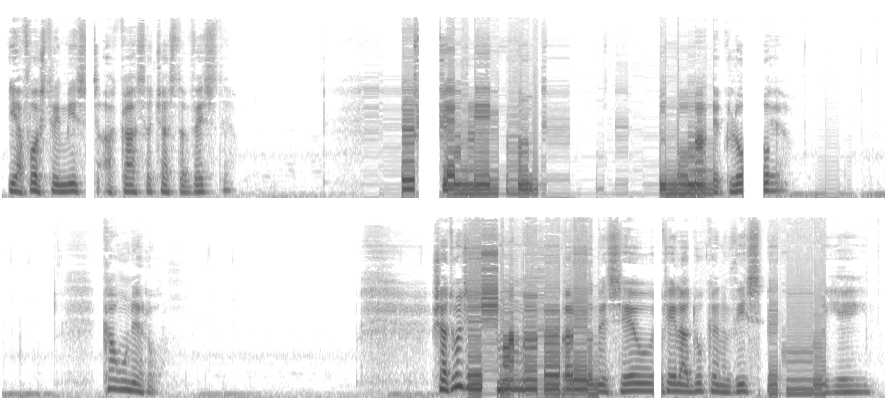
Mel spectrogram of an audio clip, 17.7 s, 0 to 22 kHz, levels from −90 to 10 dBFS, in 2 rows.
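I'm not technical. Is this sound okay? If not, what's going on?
No, there are two kinds of trouble in this speech.

The first is a digital broadcast dropout, and it happens four times: 0.83 to 0.97 s, 4.16 to 4.42 s, 7.40 to 7.67 s, and 15.34 to 15.47 s. The receiver lost the signal for a moment and simply went quiet until good data came back. The sound snaps off almost instantly and leaves a hole, a short one of about a tenth of a second or a longer one of about a fifth. Whatever was said in those gaps is gone for good. The first gap lands right before "acasă această veste", and the last right before "aducă în vis".

The second is robotic sound from repeated short buffers. It shows up from 3.59 to 7.11 s, 8.13 to 8.49 s, 13.49 to 14.79 s, and 16.50 to 17.06 s, just after "aducă în vis". The voice turns into a stiff, metallic buzz pitched at about 94 Hz. It still roughly follows the speech, but it sounds mechanical. 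The likely cause is that fresh audio wasn't arriving fast enough, so the playback kept looping the last tiny slice, roughly 11 ms, instead of playing what was really said. At 13.49 to 14.79 s the looping is a bit lighter, so some real speech still gets through.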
